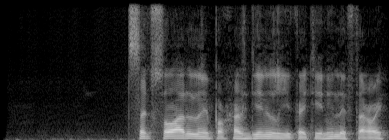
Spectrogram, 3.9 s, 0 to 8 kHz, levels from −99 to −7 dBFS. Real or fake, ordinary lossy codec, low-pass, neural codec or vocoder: fake; none; none; codec, 16 kHz, 1 kbps, FunCodec, trained on LibriTTS, 50 frames a second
